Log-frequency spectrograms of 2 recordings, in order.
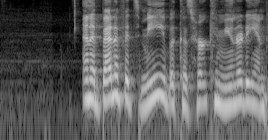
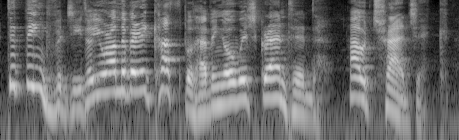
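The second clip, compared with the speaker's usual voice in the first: a put-on alien tyrant gloating at Vegeta; Frieza voice; 5 semitones higher than usual. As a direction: savour the enemy's despair. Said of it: "Frieza laugh".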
